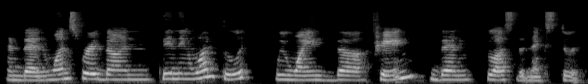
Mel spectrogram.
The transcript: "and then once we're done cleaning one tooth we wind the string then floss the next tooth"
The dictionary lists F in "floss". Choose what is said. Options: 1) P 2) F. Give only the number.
1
